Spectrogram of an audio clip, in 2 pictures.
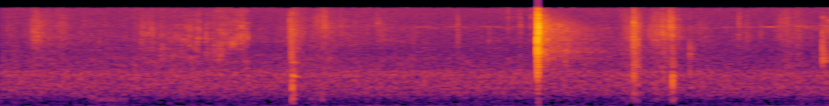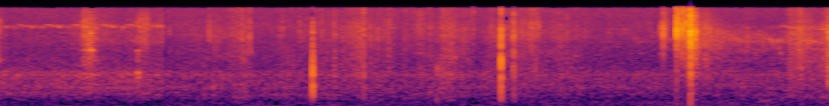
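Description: Dry twigs and sticks being snapped by hand for kindling: a series of sharp, separate cracks, the loudest about two and a half seconds in and a quick double crack near the end.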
